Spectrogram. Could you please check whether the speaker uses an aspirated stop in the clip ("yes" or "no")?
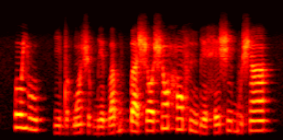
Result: no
